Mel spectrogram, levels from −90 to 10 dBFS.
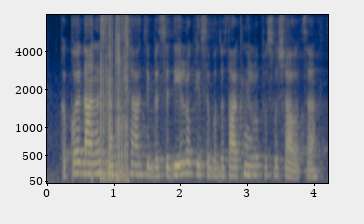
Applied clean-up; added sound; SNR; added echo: none; Tearing; 7 dB; none.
